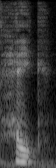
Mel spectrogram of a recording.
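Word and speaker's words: hīc: It has that same clitic ke, and in Plautine times it was probably still pronounced as heik with a diphthong.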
